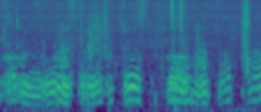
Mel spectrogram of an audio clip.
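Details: Newborn German Shorthaired Pointer puppies, six hours old, giving a series of quavering, harmonic whimpers and squeals, several overlapping, in short bursts with brief pauses.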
